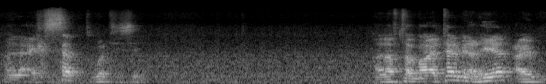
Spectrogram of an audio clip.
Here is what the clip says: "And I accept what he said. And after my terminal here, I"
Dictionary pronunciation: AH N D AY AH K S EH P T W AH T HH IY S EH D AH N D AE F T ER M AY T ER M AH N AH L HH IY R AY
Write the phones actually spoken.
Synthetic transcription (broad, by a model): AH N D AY AH K S EH P T W AH T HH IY S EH AH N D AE F T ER M AY T ER M AH N AH L HH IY R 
